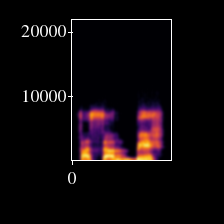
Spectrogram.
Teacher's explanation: سین میں سیٹی کی آواز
